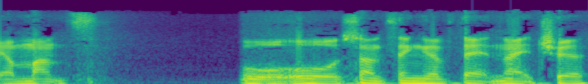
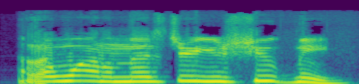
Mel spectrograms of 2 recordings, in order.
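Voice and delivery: higher pleading voice, begging; scared sheep herder; 8 semitones higher than usual. Retold or imitated. Cornered sheep herder begs the gunman, higher and pleading. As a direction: beg the gunman not to make you draw. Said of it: "the sheep herder's feet".

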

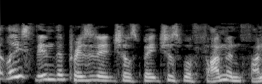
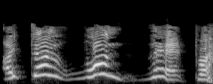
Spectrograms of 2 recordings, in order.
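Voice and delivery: reluctant refusal; 8 semitones higher, 3 dB louder, slower than usual. Retold or imitated. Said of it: "the one guy in the crowd is going".

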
